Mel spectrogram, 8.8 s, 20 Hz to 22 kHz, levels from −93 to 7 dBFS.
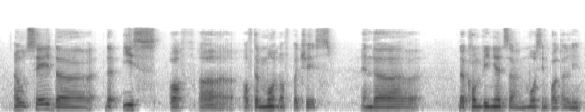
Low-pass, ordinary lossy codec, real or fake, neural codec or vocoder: none; none; fake; codec, 16 kHz, 2 kbps, X-Codec, WavLM features, trained on Multilingual LibriSpeech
